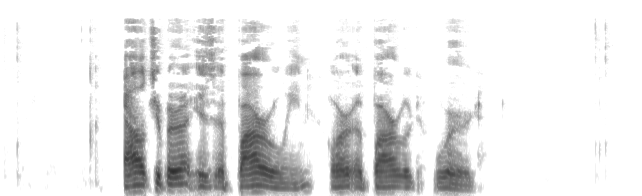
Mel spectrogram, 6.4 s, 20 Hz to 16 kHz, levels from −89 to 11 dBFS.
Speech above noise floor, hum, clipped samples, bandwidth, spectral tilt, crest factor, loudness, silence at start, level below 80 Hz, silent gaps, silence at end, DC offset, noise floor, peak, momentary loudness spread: 66 dB; none; under 0.1%; 11.5 kHz; -5 dB/octave; 20 dB; -19 LUFS; 1.25 s; -72 dBFS; none; 1.7 s; under 0.1%; -85 dBFS; -2 dBFS; 12 LU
